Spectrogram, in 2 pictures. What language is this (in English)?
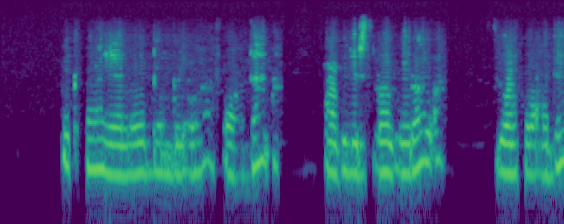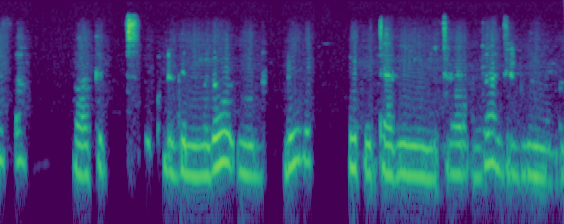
Somali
